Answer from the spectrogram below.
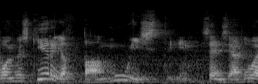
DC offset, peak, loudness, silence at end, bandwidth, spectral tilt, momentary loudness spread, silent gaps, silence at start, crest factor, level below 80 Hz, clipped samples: under 0.1%; -12 dBFS; -30 LUFS; 0 s; 16 kHz; -3.5 dB/octave; 8 LU; none; 0 s; 18 dB; -62 dBFS; under 0.1%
